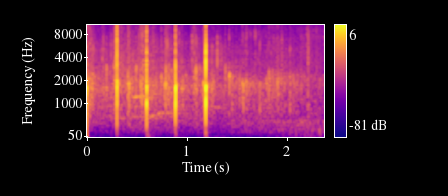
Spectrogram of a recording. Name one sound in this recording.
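A man claps his hands a few times.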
